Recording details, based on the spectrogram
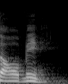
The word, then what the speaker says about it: Albany: And in Georgia, it is Albany. As a waitress there told a friend of mine one time, when they asked her how you pronounce the name of the town, she said, "Honey, it's Albany, just like Albany, New York."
